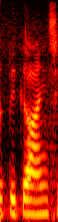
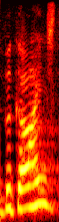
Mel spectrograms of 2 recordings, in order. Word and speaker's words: Beguine: You can say Beguine. You know, probably that's how English people say it. I say Beguine because that's how it's said in Holland, where I worked.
